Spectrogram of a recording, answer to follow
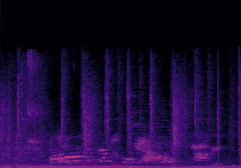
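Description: A young child's high voice talking over background music with a steady beat.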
